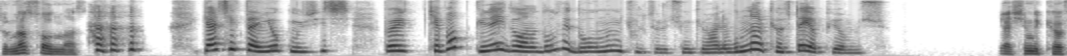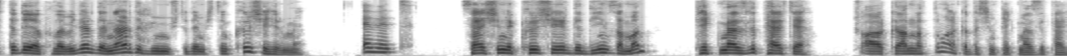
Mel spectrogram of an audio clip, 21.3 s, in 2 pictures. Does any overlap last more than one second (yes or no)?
no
